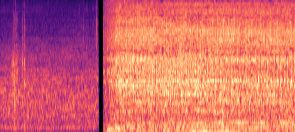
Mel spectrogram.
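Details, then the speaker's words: Ford Ka three-cylinder engine at idle: steady idle with hollow even knock about four per second; teardown found oil pump and pickup fine, noise from scored piston; fix is removing and rebuilding engine; piston slap. "não causaria o barulho barulho tá na no pistão mesmo beleza"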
